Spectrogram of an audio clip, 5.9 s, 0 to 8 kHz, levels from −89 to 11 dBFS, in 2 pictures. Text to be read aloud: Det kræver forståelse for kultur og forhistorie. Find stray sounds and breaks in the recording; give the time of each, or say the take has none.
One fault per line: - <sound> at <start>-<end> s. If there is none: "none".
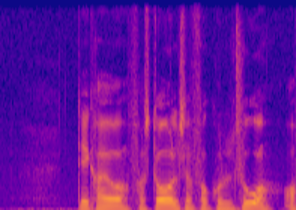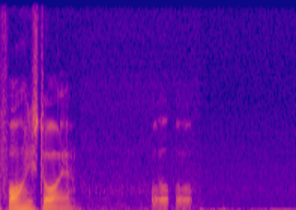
- laugh at 4.5-4.9 s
